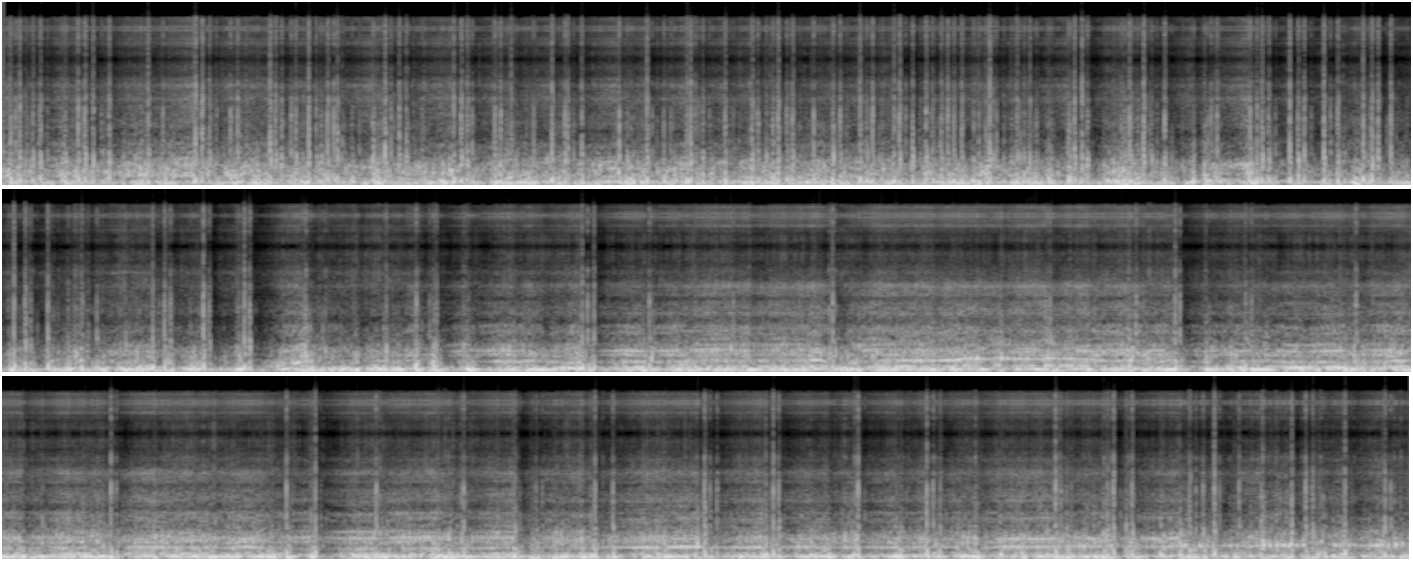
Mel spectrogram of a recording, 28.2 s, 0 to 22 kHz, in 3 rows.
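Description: Racing hydroplane's Alfa Romeo Autodelta 2.5 V6 running under way, heard from the bow under a heavy rush of wind and water. The engine's tone comes through more clearly about halfway in, wavering up and down slightly.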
